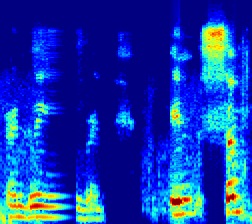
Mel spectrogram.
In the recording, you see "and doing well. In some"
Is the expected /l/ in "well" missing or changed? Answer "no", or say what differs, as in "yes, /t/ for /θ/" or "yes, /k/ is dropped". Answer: yes, /n/ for /l/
